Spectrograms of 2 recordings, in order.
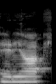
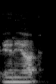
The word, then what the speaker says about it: Antioch: your books and all that professor emeritus at antioch university that's how you pronounce that right antioch yeah yep um in new england and you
